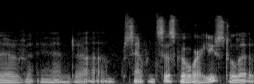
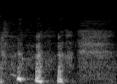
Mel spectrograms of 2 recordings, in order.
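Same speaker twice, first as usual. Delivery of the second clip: light, higher-pitched chuckle; short laugh; 7 semitones higher than usual. Real, not acted. Reading a friend's lake stationery, amused chuckle. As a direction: chuckle to yourself.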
